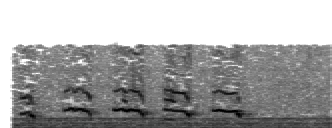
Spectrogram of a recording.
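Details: A Yorkshire Terrier puppy makes four quick, high whimpering yips that rise and then drop, evenly spaced over about a second and a half, against a steady low hum.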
